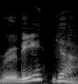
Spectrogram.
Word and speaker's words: RWBY: yeah what was that it's called Ruby but it's spelled weird it's like RWBY of course yeah and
